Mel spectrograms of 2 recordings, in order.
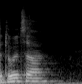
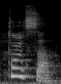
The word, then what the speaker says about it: Tulsa: für Tulsa trainiert, überlegt, oh Gott, wir müssen doch nochmal klären, wie es ausgesprochen wird. – Tulsa.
